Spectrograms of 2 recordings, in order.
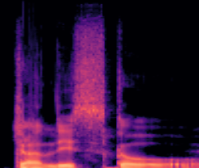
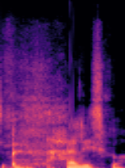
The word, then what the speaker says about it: Jalisco: So, uh, Jaliscoco and saying and he learned to pronounce Halisco. Jaliscoco. Halisco. Yaliscoco. No. Ha. Ha. Like Hanukkah. Halisco.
